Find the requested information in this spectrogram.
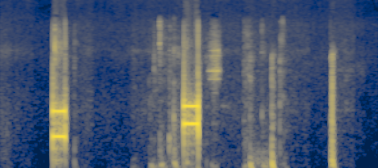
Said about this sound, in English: If you know the extension number of the party you wish to reach, please dial it now.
